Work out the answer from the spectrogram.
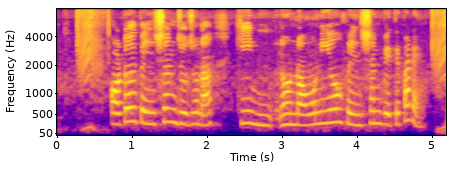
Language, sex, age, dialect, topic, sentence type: Bengali, female, 36-40, Standard Colloquial, banking, question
